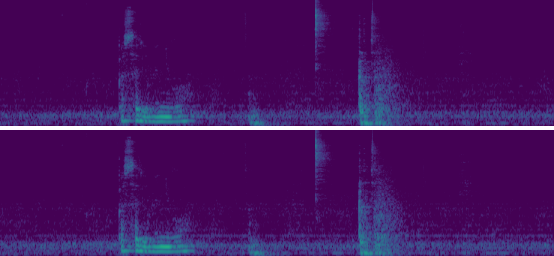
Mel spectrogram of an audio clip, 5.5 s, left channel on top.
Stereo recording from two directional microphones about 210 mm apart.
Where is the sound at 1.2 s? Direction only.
15° right (ahead or behind).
